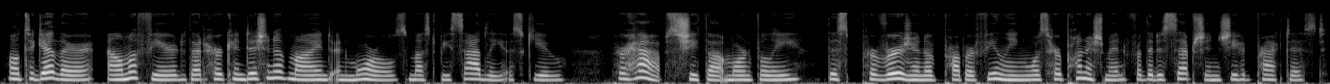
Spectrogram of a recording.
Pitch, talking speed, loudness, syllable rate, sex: 225 Hz, 145 wpm, -19 LUFS, 4.5 syllables/s, female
